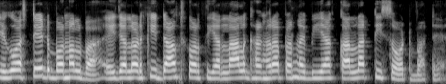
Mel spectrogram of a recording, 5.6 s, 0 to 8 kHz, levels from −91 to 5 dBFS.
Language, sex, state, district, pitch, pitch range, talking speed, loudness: Bhojpuri, female, Bihar, Muzaffarpur, 235 Hz, 220-245 Hz, 160 wpm, -14 LUFS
